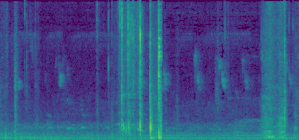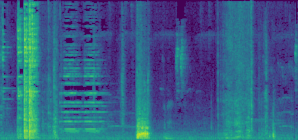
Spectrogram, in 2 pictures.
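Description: Steel measuring tools (a tape measure, a try square and a steel ruler) handled and set down on a pine board: scattered clicks and clacks. The loudest knocks come about five and six and a half seconds in, with a brief metallic ringing after the first.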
